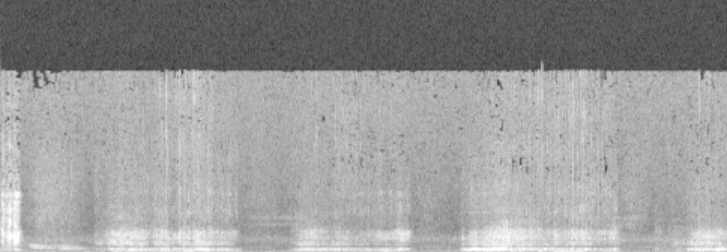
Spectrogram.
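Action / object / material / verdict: scrape / foam microphone windscreen / foam / none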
